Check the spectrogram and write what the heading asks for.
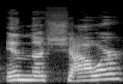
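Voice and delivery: can't believe she'd ask that; drawn-out indignant rise; incredulous. Real, not acted. Bickering about the phone.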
